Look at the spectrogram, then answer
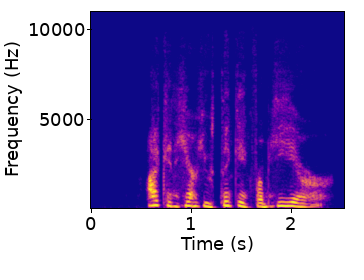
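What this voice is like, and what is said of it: Hushed voice. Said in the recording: “in a hushed voice”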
